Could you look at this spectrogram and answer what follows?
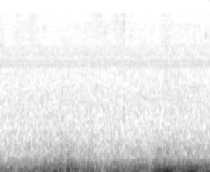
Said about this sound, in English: it's thundering pretty good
